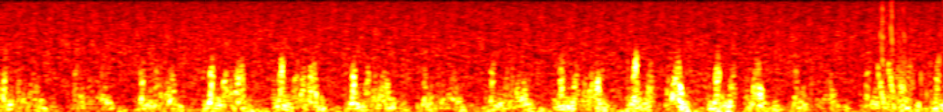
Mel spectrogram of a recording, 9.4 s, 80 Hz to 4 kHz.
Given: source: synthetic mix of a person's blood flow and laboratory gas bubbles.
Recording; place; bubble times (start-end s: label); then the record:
Doppler ultrasound of blood flow; precordium
8.75-9.32 s: bubbles
9.38-9.44 s: bubbles
From the record:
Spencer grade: 2 (many but less than half of the cardiac periods contain bubble signals, singularly or in groups); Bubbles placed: anywhere in the cardiac cycle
